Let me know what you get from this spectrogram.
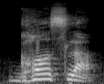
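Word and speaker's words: घोंसला: The next one, listen to my pronunciation, ghonsla. Okay, ghonsla. Gho, O sound, that you can hear my nasal sound there.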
